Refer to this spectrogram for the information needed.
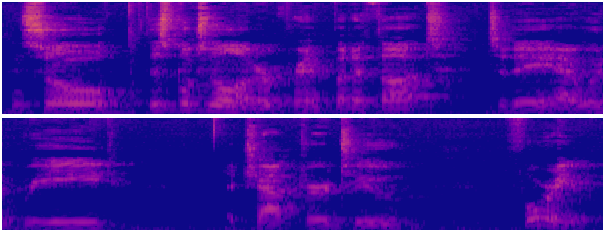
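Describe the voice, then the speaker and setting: A middle-aged man, a teacher reading aloud in a deliberate way, pausing often between short phrases. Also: medium pitch, expressive. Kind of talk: informal introduction and measured read-aloud of a classic book. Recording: roomy, distant mic, faint background noise.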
